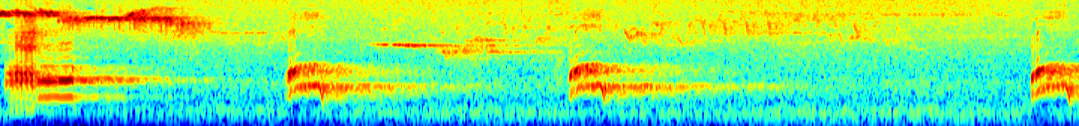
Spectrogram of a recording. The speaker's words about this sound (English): In Oregon's Mount Hood National Forest, far from Edgar Allan Poe's birthplace in Boston, Jeffrey Keller recorded this common raven's call of Nevermore.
